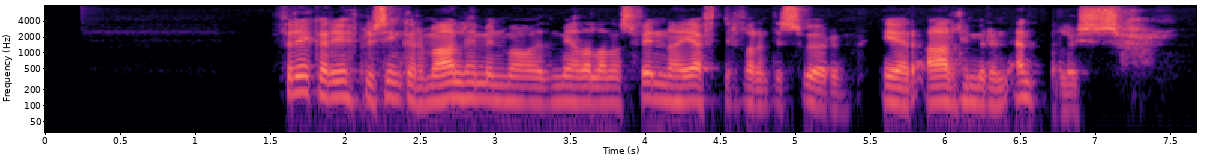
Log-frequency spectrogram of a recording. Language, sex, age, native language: Icelandic, male, 40-49, Icelandic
